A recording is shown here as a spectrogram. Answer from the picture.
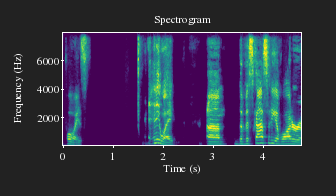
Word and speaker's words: poise: reason have an uncontrollable urge to pronounce this word the French way which would be pause so if I say flaws in the near future I really mean poise anyway the viscosity of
